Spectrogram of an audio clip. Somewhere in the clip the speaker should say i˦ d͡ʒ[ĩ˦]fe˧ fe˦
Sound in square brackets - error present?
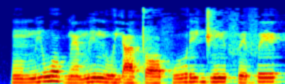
no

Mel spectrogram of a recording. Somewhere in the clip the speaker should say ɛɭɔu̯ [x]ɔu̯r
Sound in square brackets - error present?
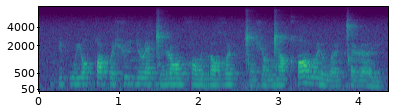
no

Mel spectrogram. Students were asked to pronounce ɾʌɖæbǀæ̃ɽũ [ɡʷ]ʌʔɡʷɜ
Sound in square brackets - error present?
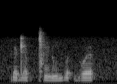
yes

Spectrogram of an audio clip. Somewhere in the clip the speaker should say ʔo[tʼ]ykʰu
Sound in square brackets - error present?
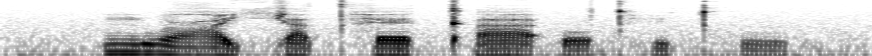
yes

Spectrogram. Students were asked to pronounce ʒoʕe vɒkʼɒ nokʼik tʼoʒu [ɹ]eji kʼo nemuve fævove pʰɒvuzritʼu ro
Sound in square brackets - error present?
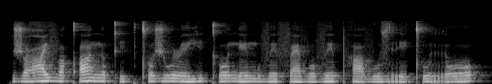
no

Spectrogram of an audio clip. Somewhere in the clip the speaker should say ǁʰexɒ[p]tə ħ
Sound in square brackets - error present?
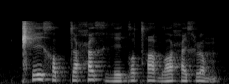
no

